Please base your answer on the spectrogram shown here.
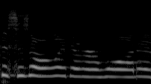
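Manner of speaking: put-on very high, blubbering, bawling sob. Retelling a viral video of a mom opening her gift, imitating someone bawling. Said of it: "she just starts bawling".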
